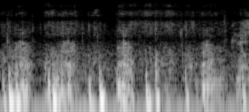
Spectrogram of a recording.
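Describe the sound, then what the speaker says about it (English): Horse hooves clip-clop at a gallop in the video game Red Dead Online, a steady rhythmic pounding close by with a brief whinny, no talk over it. "Come on, horse, go"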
